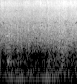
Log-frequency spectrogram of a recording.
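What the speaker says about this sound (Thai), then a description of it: "วันนี้ผัดมะหมี่เป็นวันแรกนะคะ" Vegetarian noodles stir-fry in a hot pan, giving a continuous, close sizzle with faint scraping, short and steady with no voices.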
